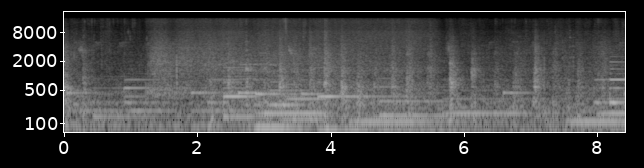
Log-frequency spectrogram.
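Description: Background music with steady held notes. From about a second in, the toasted crust of a cream cheese garlic bread crackles as it is torn apart by hand, with a few sharper cracks near the middle and toward the end.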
